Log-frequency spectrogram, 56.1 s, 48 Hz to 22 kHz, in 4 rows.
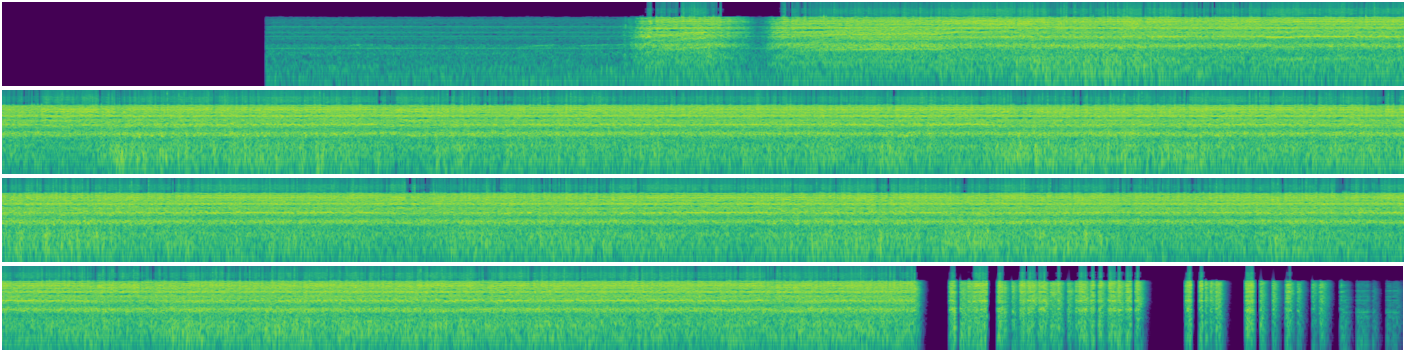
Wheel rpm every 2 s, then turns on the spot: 0, 0, 0, 50, 150, 230, 230, 230, 220, 230, 240, 230, 220, 230, 230, 230, 230, 230, 240, 230, 230, 230, 230, 230, 230, 230, 230, 170.
none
